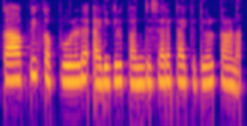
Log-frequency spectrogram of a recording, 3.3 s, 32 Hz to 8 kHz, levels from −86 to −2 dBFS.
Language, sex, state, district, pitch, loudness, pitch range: Malayalam, female, Kerala, Kollam, 230 Hz, -19 LUFS, 215-240 Hz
